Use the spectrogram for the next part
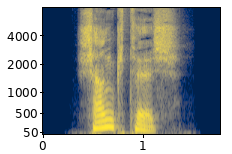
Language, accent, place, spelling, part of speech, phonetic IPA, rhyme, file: German, Germany, Berlin, Schanktisch, noun, [ˈʃaŋktɪʃ], -ɪʃ, De-Schanktisch.ogg
- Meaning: bar (counter in a pub)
